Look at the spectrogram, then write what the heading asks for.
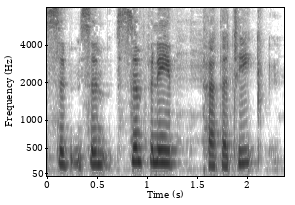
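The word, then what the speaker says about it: Symphonie Pathétique: Is it Symphonie Pathetique? Mm-hmm. Is that how you say it? – It's, yeah.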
